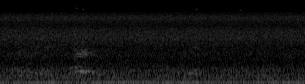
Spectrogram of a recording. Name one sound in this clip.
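A man speaks quietly through a microphone.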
